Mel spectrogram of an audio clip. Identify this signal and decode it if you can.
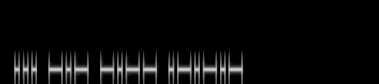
Morse code, heard as a keyed tone, about 28 wpm, 700 Hz. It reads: SKY.
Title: A Sound Of Thunder 28wpm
